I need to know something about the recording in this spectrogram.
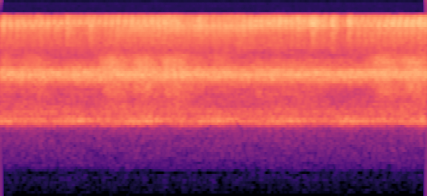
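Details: Crickets chirping in a forest setting: a short stretch of dense, continuous high-pitched trilling, several bright layers stacked together at constant volume, no other sounds standing out.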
